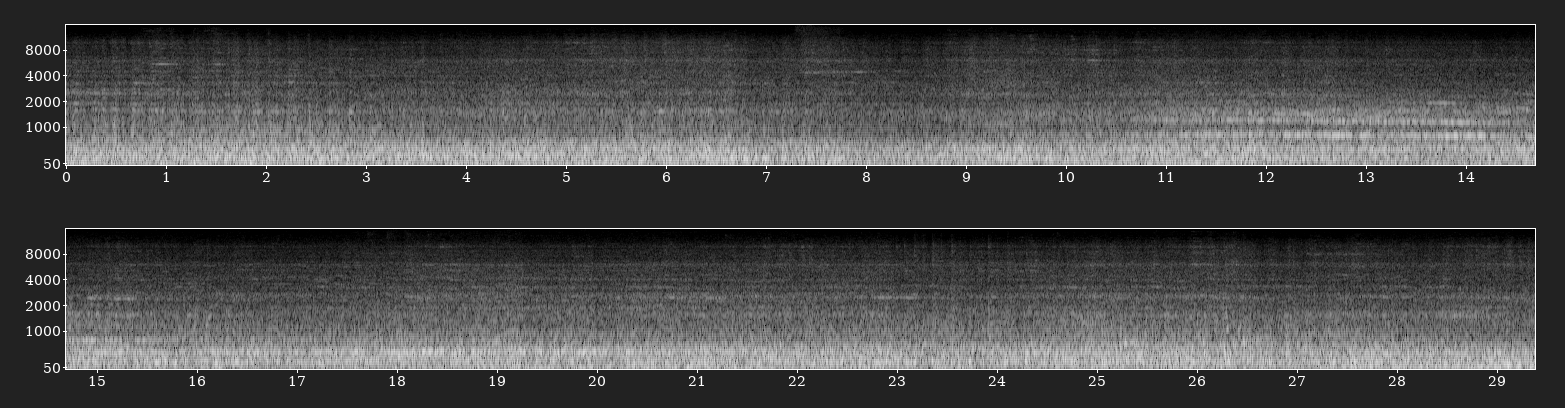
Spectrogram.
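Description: Freight cars of a CSX train rolling past: a steady rumble and clatter of steel wheels on rail. A faint wavering wheel squeal comes in from about eleven to fifteen seconds in.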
